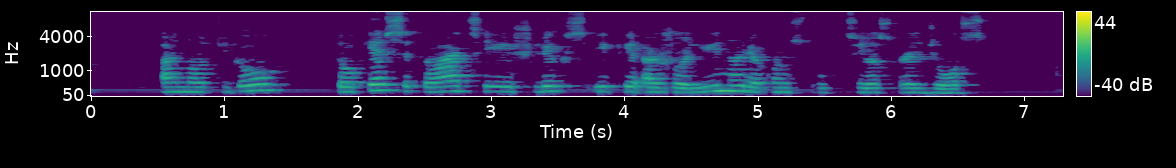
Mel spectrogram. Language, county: Lithuanian, Kaunas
